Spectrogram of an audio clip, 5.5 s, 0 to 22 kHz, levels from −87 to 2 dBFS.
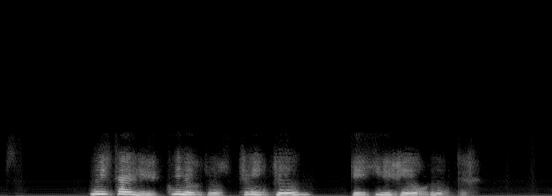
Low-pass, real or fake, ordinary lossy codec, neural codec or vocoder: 7.2 kHz; fake; AAC, 32 kbps; codec, 16 kHz, 0.5 kbps, FreqCodec, smaller model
